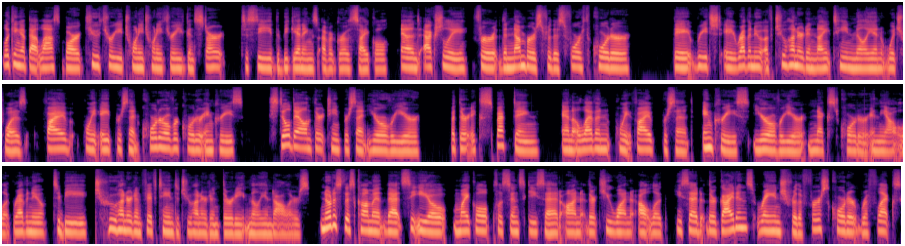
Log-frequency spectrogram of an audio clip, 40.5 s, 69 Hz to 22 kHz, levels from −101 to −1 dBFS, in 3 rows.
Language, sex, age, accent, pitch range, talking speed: English, female, 30-49, American, 165-190 Hz, 130 wpm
